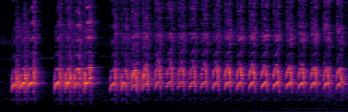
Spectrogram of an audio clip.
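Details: Eight-month-old long-tailed shrike, East Java's Jember, voicing copied sparrow, kuntilanak and tengkek buto phrases: two loud buzzy bursts, then a steady run of rapid, evenly spaced chattering notes, about six per second.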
